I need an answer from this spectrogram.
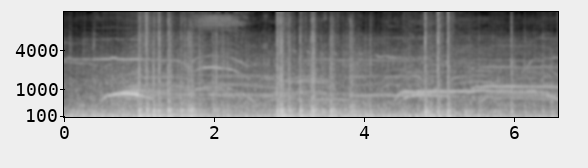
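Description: Aerial fireworks shells bursting in a large display: a continuous rumble of explosions, with clusters of sharper bangs about a second in, near three seconds and around five seconds.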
